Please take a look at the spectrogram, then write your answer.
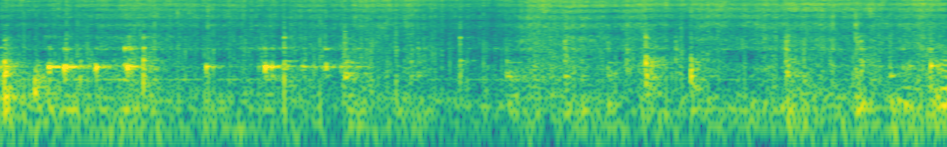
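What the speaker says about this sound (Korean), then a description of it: "단단한 채소부터 넣어서 볶겠습니다." Hard vegetables such as radish and onion stir-fry in oil with garlic in a pan for minestrone soup, giving a steady close sizzle under intermittent scraping and clinking of a spatula, with no talking.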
